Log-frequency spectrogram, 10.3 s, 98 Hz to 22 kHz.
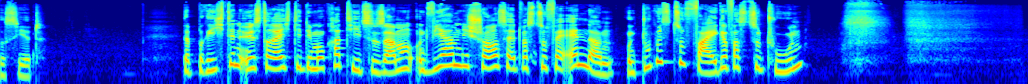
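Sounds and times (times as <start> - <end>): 
speech: 0.0 - 0.5, 1.8 - 8.8
woman struggling to breathe with heavy labored breaths: 8.4 - 10.2.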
